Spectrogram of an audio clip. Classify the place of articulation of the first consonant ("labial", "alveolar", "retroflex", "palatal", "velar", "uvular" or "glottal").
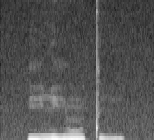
palatal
